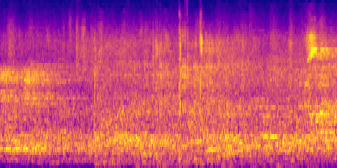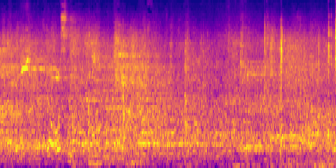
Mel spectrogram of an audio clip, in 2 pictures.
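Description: A ball thuds as it is kicked, echoing in a large hall.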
